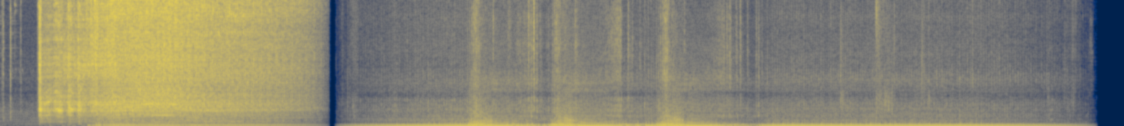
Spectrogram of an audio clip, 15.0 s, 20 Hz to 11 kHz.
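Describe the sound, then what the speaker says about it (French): A Lancia Delta Integrale Evolution 2 cranks loudly for several seconds, fires up, then snaps through three quick revs before settling into a strong, close idle. "Alors je vais démarrer le moteur."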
